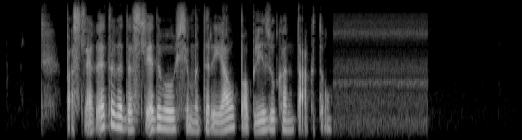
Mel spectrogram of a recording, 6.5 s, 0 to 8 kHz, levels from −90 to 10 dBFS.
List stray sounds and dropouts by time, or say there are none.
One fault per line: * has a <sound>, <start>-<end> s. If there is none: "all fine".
all fine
